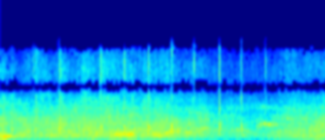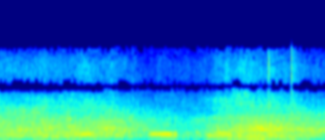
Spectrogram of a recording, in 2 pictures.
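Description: A large stadium crowd roars and chants all around.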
